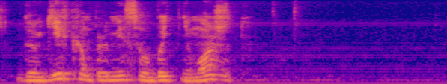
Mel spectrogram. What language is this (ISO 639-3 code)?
rus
